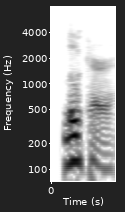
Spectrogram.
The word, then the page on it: looker: American English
